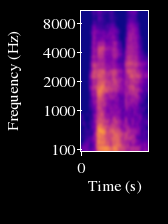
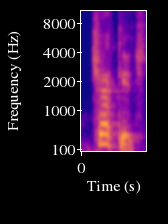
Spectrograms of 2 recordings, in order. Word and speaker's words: Čekić: your last name why don't you tell us checkage checkage that's what i thought i probably said it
